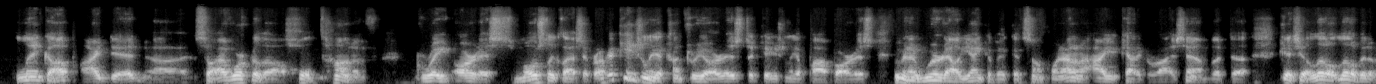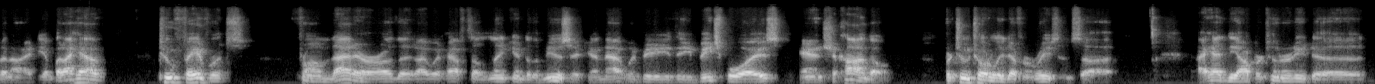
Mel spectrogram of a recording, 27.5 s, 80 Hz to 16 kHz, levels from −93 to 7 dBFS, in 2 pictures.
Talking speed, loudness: 195 wpm, -20 LUFS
